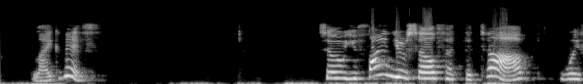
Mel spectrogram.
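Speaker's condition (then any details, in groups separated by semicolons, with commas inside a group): No condition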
